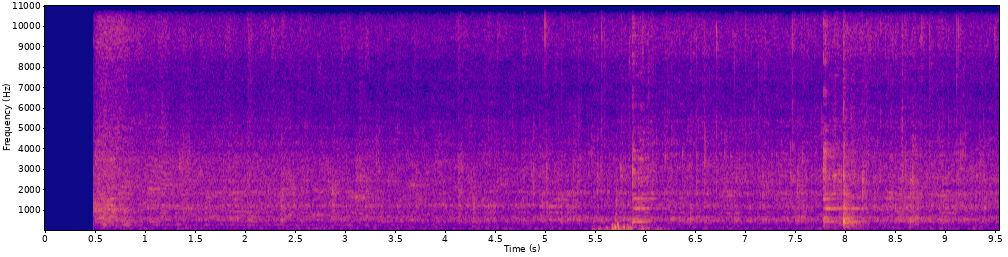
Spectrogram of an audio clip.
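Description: Onion, chilli, potato and carrot fry in a pan with a steady broadband sizzle, broken by a brief stirring scrape in the middle and a few clinks near the end; no voices.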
